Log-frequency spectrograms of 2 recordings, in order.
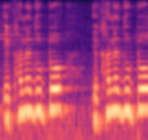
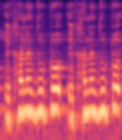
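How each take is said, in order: Both takes have the same delivery.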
